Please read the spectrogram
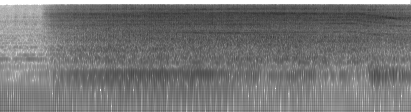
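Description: Corded DeWalt jigsaw cutting through a board. It starts about half a second in and runs steadily, then winds down near the end with a falling pitch.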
